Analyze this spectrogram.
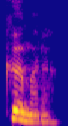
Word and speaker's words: câmara: And so in Spanish, you have A, in Portuguese, you have And so cámara, cámara, this M here that is in the following syllable is closing this A to câmara, câmara, câmara, lámina, lâmina,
